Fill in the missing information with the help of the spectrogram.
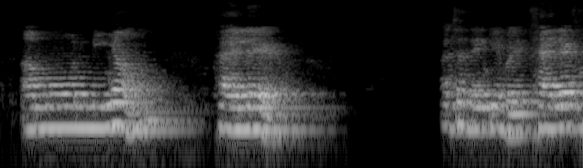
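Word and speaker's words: phthalate: अच्छा देखिए भाई थैलेट में पीसाइलेंट रहता है।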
